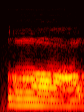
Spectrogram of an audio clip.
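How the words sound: The vowel sounds held back in the throat. The speaker calls it wrong. "in the doctor's office where you go"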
